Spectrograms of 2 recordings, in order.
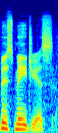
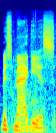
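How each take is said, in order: First: The g is soft, as in mage. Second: The g is hard, as in go. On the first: The speaker calls it right. "it makes sense, like a mage or like Majesty" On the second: The speaker calls it wrong. "I always thought it was like Miss Magius"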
